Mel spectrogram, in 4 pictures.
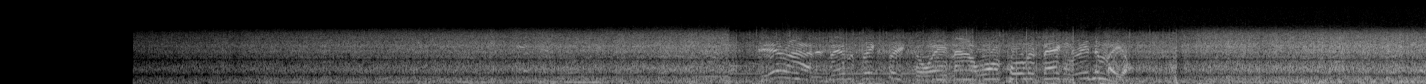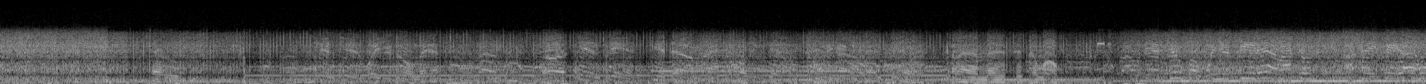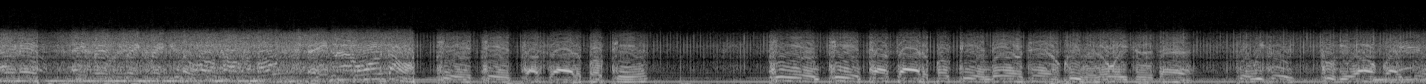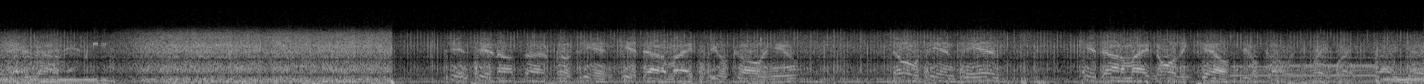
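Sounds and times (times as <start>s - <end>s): radio static: 3.8s - 57.0s
garbled radio voices: 7.2s - 11.8s, 15.3s - 35.1s, 36.2s - 44.0s, 47.2s - 57.0s
steady heterodyne tones: 15.5s - 33.3s, 54.8s - 57.0s.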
